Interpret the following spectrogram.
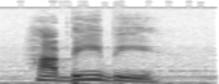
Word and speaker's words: Habibti: So the t is silent. Habibi.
